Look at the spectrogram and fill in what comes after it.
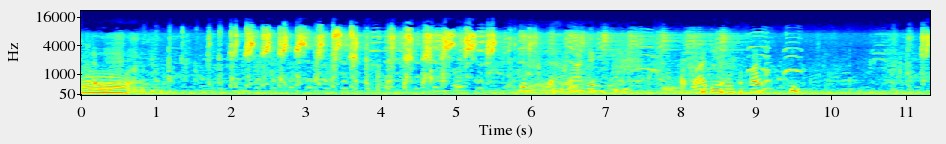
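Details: Hungry baby monkey Leo crying to beg milk from its mother: loud, high, shrill squeals repeated about twice a second in a rapid series, breaking into wavering, falling whines toward the end, with low background hum.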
